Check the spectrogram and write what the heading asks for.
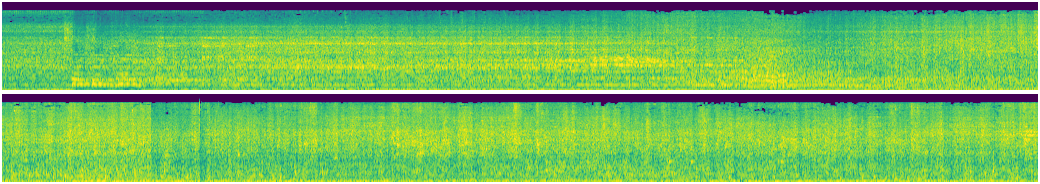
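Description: Diesel freight locomotive's horn sounds for about ten seconds as the train approaches, its pitch dropping as the engines pass. Then loaded coal hopper cars roll by with a steady wheel rumble and clicking over the rail joints.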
